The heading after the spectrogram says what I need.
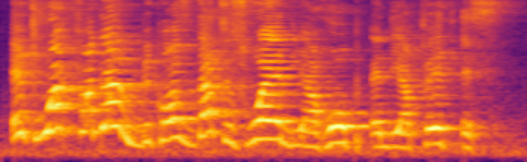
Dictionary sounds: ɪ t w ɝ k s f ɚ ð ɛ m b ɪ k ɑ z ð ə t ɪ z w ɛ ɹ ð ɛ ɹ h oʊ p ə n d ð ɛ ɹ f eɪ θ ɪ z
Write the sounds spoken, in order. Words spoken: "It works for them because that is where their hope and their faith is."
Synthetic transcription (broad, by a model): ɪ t w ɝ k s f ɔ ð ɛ m b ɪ k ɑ s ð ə t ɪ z w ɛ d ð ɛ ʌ h oʊ p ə n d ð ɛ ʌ f eɪ θ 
